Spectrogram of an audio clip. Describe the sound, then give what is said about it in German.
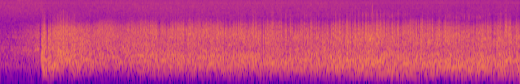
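Rocket launch sound effect bursting in abruptly after a quieter half second, then settling into a loud, sustained, rumbling roar that continues evenly to the end. “Der Sound ist wiederum sehr geil. Das ist der perfekte Raketenstartsound.”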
